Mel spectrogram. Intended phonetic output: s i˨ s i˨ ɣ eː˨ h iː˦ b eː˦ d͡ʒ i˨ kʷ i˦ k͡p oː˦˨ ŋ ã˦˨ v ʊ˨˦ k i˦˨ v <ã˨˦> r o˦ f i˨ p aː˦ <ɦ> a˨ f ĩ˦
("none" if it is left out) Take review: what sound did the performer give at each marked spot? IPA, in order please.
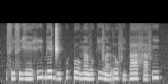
ã˨, h

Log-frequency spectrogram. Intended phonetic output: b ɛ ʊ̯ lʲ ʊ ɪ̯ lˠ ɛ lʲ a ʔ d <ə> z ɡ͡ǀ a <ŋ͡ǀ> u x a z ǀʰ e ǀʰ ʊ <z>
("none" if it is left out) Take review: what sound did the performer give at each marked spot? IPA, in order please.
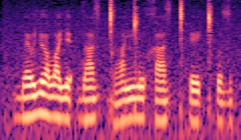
a, ŋ͡ǀ, z

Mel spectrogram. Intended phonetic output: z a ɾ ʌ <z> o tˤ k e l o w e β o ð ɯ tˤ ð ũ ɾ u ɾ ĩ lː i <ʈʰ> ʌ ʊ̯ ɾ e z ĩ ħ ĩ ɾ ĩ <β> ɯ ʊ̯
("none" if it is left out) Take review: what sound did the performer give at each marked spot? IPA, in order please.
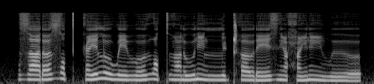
z, ʈʰ, β

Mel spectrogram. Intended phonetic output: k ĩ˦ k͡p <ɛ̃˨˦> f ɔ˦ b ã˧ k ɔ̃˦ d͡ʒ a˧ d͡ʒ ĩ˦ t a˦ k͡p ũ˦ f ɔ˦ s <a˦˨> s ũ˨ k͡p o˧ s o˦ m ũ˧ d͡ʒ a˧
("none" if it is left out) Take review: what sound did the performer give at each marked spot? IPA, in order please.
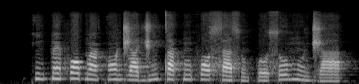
ɛ̃˦, a˧

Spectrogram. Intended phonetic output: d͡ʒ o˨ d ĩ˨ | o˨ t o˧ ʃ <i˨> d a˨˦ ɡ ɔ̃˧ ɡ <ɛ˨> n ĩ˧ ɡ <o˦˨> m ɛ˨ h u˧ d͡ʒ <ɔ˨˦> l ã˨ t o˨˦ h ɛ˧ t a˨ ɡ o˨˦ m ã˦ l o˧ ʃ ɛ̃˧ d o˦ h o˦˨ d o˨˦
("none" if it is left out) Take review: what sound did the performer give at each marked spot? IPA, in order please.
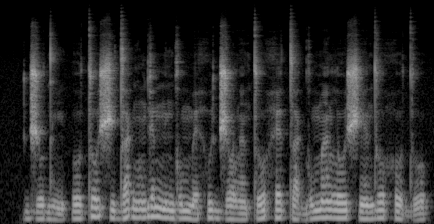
i˨, ɛ˦, o˧, ɔ˨

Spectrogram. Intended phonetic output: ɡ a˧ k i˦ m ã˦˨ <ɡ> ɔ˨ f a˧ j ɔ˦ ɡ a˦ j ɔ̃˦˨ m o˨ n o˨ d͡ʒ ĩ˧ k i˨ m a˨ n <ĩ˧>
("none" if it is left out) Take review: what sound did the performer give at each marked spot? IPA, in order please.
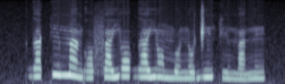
ɡ, ĩ˧

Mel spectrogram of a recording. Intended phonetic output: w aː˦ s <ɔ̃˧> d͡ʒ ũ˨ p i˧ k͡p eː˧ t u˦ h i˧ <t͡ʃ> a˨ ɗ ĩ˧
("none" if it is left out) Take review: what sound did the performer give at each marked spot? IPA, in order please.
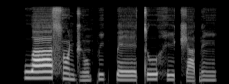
ɔ̃˧, t͡ʃ

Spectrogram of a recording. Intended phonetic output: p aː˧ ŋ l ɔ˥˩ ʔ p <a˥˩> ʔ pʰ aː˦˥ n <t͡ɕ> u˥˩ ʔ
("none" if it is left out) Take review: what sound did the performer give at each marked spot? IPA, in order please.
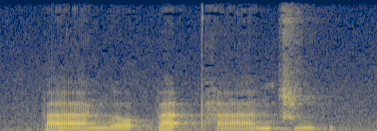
a˥˩, t͡ɕ

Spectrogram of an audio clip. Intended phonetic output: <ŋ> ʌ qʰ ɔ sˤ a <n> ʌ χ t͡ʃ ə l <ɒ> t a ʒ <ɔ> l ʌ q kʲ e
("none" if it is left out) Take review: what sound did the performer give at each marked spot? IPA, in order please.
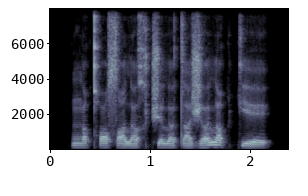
ŋ, l, ʌ, ʌ

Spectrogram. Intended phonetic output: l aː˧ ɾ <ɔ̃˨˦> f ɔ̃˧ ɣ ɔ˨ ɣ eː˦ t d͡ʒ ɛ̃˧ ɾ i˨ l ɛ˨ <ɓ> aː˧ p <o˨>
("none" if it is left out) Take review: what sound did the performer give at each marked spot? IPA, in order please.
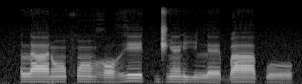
ɔ̃˧, ɓ, o˨

